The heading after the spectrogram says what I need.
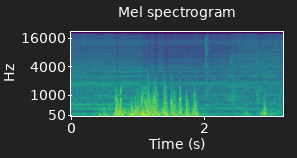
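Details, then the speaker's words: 2000 Payne teardrop heat pump running: uneven bursts of rattling clunks over a low hum, then quieter knocks; sounds terrible and is expected to fail soon, cause unclear. "not paying teardrop's definitely gonna go soon"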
